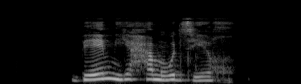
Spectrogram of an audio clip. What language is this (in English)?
Kabardian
